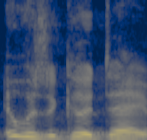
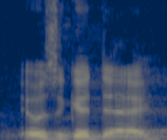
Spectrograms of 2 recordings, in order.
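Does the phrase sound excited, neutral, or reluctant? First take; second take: excited; neutral. First: It sounds bright and enthusiastic. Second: It sounds plain and matter-of-fact. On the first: The day was great. "which means it was a great day" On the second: The day was normal. "which means it was a normal day"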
